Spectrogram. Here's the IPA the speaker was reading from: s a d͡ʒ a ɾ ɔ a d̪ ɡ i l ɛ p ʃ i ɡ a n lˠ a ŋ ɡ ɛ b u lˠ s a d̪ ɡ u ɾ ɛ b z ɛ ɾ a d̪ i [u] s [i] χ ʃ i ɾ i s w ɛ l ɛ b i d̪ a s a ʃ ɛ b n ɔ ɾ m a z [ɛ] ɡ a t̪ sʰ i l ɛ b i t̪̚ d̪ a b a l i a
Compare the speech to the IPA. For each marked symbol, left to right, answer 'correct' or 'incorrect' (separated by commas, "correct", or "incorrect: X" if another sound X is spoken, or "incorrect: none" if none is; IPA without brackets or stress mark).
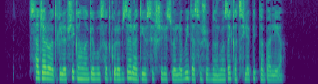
incorrect: ɔ, correct, correct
